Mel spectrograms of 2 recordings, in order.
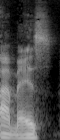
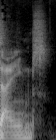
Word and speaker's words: Ames: programme very very influential or amis but it's ames it's not also so well if you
